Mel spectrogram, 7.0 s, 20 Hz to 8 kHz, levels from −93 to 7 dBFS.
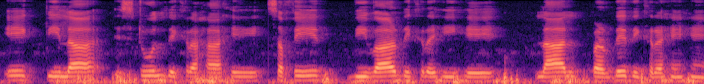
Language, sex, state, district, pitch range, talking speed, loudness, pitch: Hindi, male, Chhattisgarh, Bastar, 145-155 Hz, 135 wpm, -17 LUFS, 150 Hz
